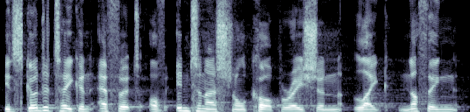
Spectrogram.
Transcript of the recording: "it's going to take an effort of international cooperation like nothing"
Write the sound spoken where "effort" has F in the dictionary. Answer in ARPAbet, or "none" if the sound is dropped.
F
